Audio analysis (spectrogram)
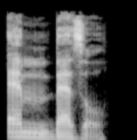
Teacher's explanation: this verb has 3 syllables, and the stress is on that second syllable.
